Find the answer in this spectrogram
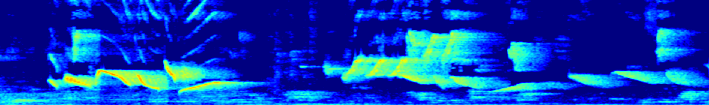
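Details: Green-winged saltator, true trinca-ferro, singing loud rich whistled phrases that slur downward, a strong opening phrase followed by a second run of descending whistles and softer trailing notes.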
